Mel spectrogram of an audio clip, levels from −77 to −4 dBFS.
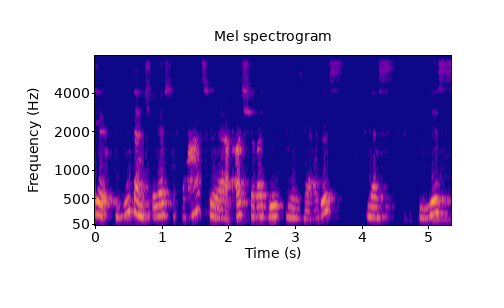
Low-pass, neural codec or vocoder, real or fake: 7.2 kHz; none; real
